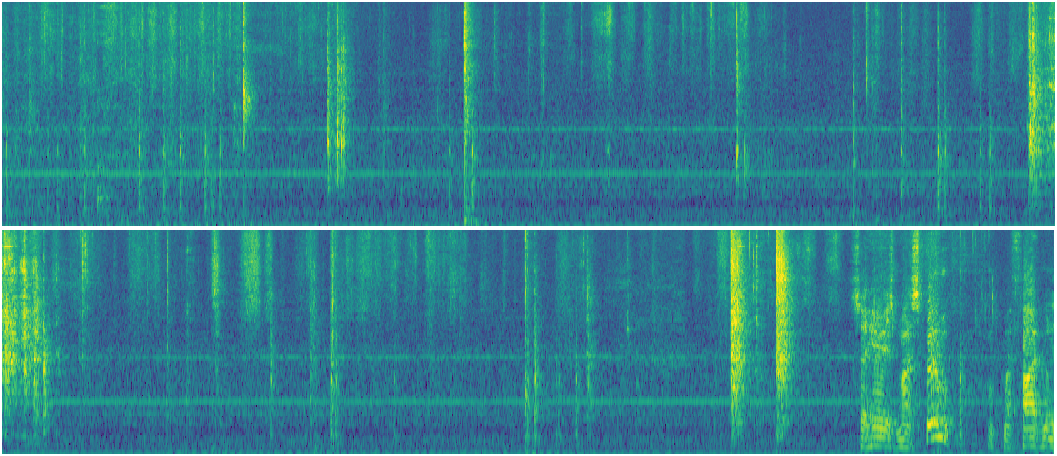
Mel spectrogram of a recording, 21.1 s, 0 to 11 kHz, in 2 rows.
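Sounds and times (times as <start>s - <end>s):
rustling scrape: 5.2s - 7.9s, 14.0s - 16.2s.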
